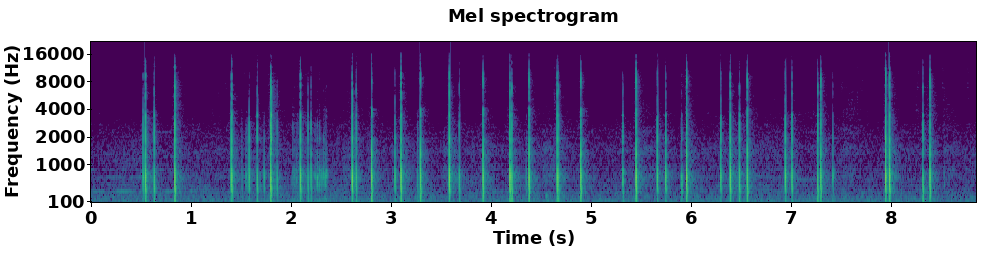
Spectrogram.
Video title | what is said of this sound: ASMR Tapping Sounds With Cyberpunk 2077 Background | it's a plastic glasses holder case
